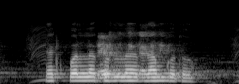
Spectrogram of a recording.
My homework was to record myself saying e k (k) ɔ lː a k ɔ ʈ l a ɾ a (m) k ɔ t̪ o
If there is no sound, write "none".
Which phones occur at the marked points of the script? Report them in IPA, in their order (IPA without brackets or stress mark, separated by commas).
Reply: p, m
